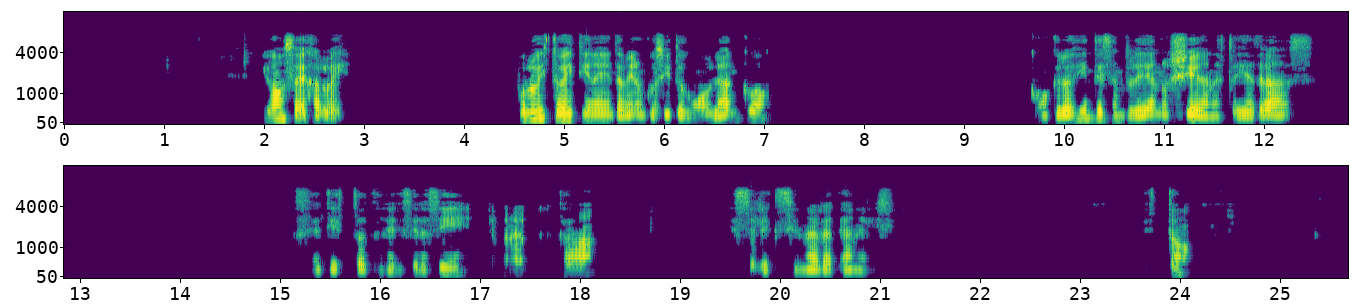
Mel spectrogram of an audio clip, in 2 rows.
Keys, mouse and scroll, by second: 1.2 scroll down 2, 1.4 middle click, 1.6 a, 1.8-2.3 scroll up 1, 2.8-4.7 middle drag, 4.7-5.4 scroll up 3, 5.4-6.6 scroll down 3, 6.6-13.3 middle drag, 13.3 scroll down 1, 13.5-14.6 scroll up 2, 14.6-16.1 middle drag, 16.1 Tab, 17.5 click, 18.6 Tab, 18.9 middle click, 19.7 scroll up 2, 20.8-21.8 shift+middle drag, 21.8 click, 24.4 KP_1.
